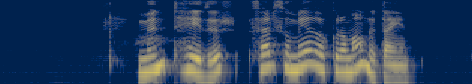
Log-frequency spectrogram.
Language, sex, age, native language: Icelandic, female, 50-59, Icelandic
